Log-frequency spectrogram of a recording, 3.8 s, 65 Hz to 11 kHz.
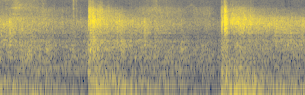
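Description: Two heavy booms from an M53/M55 8-inch howitzer in a video game, a couple of seconds apart, each a deep thud with a rumbling tail over steady background noise.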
